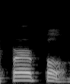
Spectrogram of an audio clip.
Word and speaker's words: purple: itu apa misalnya ada Purple ini bacanya per ya bukan par teman-teman banyak yang bilangnya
